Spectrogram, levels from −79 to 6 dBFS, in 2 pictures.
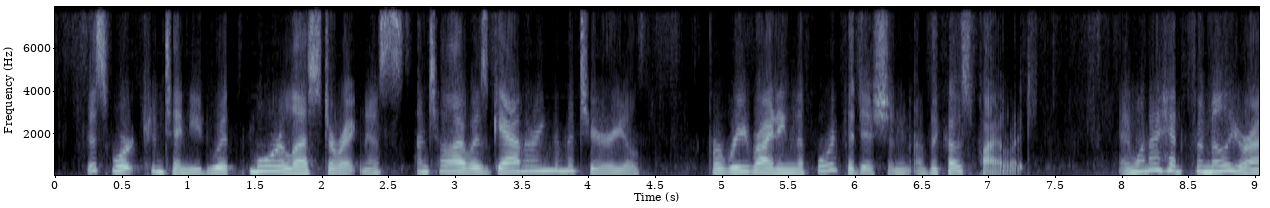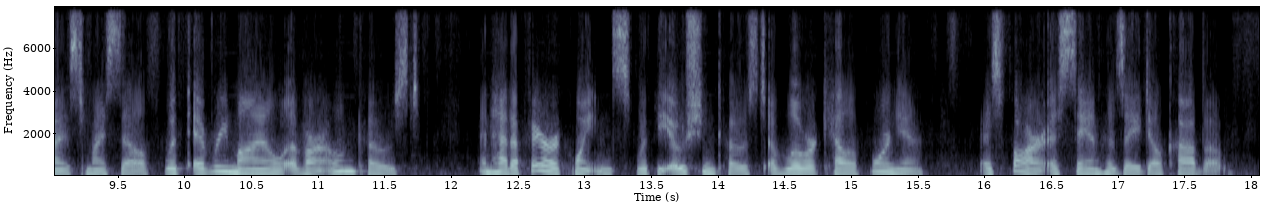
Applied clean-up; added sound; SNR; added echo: neural separator model SepFormer DNS4.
